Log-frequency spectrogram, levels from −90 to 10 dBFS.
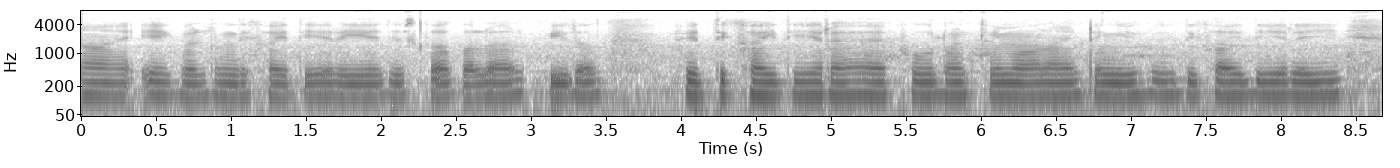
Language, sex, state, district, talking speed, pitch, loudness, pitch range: Hindi, male, Uttar Pradesh, Jalaun, 160 wpm, 120 Hz, -34 LUFS, 120-125 Hz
